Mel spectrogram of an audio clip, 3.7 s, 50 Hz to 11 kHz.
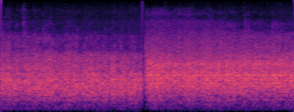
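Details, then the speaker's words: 2006 Volvo S60 T5 test drive after replacing the passenger-side front hub bearing, which had sounded terrible: only even road and wind rush at speed, no hum or growl; the new bearing runs quiet. "It drove great. It's nice and quiet. I think the customer's going to be pretty happy."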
